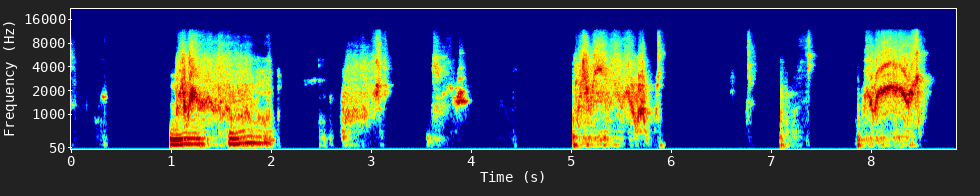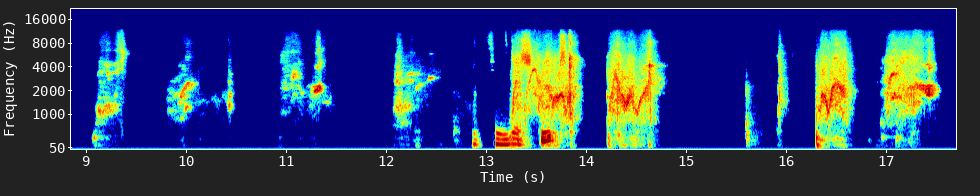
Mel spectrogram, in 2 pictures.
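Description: A sponge dabs paint onto paper.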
